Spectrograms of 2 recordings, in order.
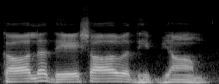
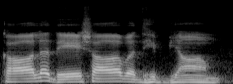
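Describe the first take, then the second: First: The words run together with merged vowels. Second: The same.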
